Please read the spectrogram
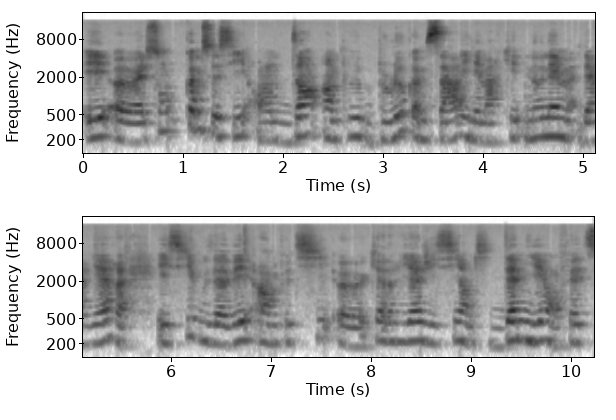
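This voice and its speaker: A French woman chatting through a fashion and beauty haul at home, with many fillers and a slow pace over each item. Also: mid-range voice, fairly even intonation. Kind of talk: casual haul vlog. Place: home office and makeup room. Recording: echoey room, faint background noise.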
